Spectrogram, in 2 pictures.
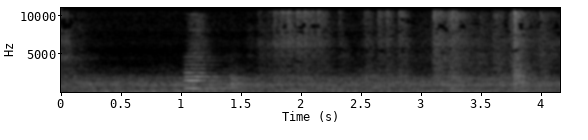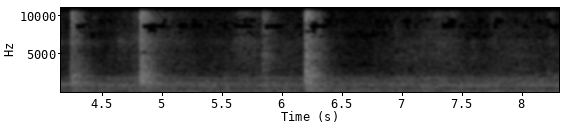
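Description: Schindler 330A hydraulic elevator car riding down, a steady low hum of the car in travel. There is a short electronic tone about a second in and a few sharp knocks and rattles from the cab.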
